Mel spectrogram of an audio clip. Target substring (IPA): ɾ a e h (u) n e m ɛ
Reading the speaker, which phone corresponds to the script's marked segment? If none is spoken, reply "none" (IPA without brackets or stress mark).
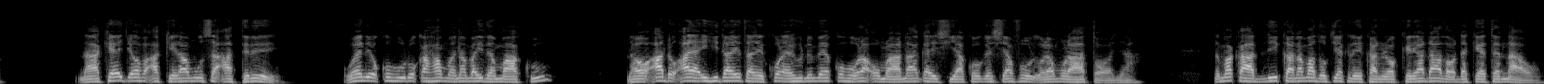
u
